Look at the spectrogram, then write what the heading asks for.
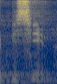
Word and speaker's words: Piscine: enough okay what our product is rose a piscine the pronunciation is like PE + + scene so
